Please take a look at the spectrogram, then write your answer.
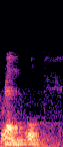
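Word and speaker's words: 壬午: This is how we pronounce Ren Wu.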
